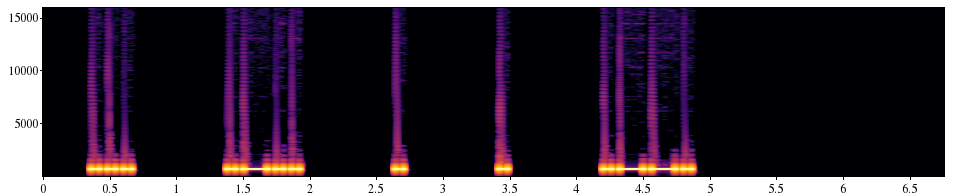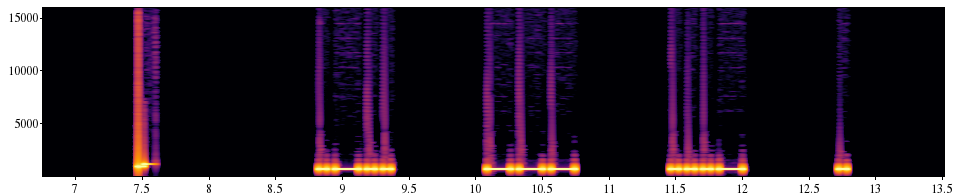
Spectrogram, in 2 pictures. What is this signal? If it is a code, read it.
Morse code, heard as a keyed tone, about 20 wpm, spaced as for 9 wpm, 700 Hz. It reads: SLEEP LOVE
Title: 4x Character Spacing - Top 500 Words - 20wpm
